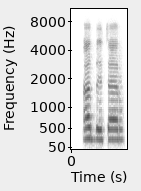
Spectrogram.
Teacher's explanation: ایک ذوف والا قلقلہ کریں گے جو کہ نہ زیادہ قوی ہو نہ زیادہ کمزور ہو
